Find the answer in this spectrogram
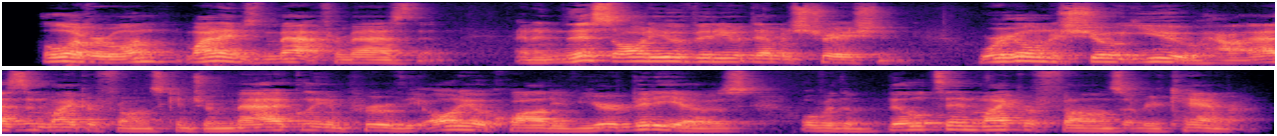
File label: Directional Stereo Video Microphone Vocal; SMX 10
